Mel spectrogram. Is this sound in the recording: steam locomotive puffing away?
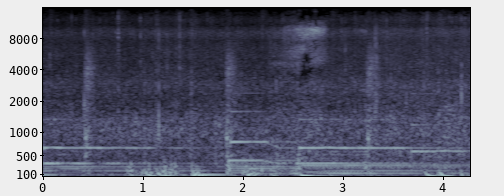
no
